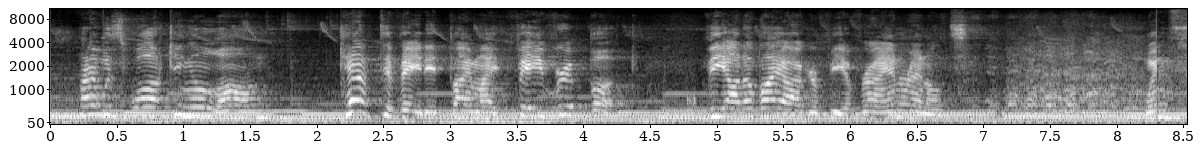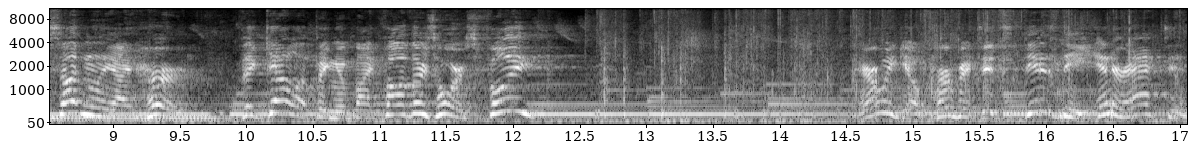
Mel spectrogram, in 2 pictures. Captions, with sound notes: I was walking along, captivated by my favorite book, the Autobiography of Ryan Reynolds, [guests chuckling] when suddenly I heard, the galloping of my father’s horse, Philippe! [galloping sounds] There we go. Perfect. It’s Disney. Interactive.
